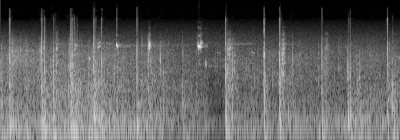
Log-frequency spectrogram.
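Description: Logo outro sound effect: a dense noisy crackle with irregular sharp snaps and knocks, and a few brief high-pitched squeaks, starting suddenly as the logo appears.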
